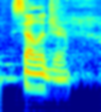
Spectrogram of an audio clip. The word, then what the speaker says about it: Seliger: How do you pronounce his last name? – Seliger.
